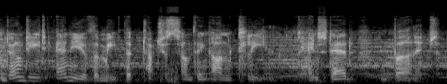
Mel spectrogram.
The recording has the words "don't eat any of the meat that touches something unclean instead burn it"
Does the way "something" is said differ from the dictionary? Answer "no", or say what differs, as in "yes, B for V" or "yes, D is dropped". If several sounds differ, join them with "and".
no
